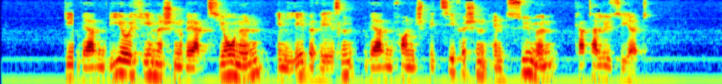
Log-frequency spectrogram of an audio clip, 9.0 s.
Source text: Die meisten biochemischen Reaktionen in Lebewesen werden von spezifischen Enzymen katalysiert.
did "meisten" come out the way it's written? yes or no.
no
